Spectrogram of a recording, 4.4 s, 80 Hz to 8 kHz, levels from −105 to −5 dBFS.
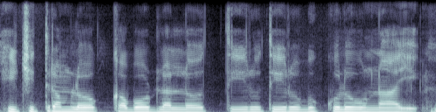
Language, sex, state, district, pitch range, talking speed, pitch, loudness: Telugu, male, Telangana, Mahabubabad, 140-150 Hz, 95 wpm, 145 Hz, -16 LUFS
